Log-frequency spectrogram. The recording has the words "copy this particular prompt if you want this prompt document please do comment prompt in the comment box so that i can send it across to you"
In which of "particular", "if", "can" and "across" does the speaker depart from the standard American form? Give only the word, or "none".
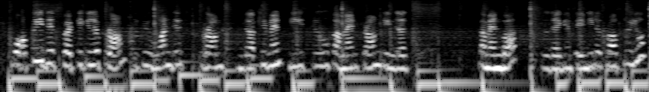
none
